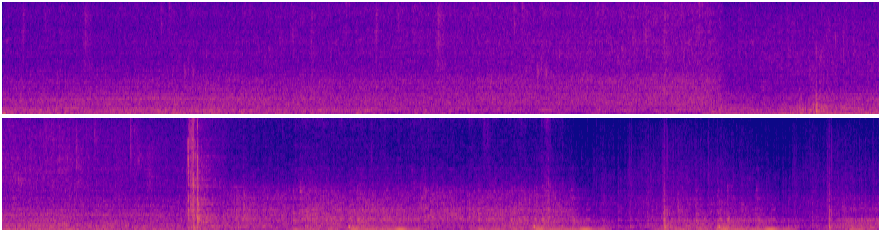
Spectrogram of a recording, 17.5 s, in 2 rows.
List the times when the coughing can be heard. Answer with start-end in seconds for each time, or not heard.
not heard.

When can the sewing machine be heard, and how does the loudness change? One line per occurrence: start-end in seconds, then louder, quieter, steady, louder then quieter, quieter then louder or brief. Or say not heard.
0.0-17.5 quieter then louder.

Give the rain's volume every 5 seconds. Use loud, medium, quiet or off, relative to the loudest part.
medium, loud, loud, medium.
